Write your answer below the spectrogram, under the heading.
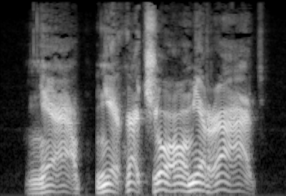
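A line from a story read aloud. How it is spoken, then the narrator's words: Mumbled. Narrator (Russian): пробормотал 2-метровый воин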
